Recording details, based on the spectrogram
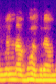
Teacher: व च ब म्हटलं जातं बंगाली भाषेत नाभाग्राम असं नाव आहे पण आपण व उच्चार करतो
